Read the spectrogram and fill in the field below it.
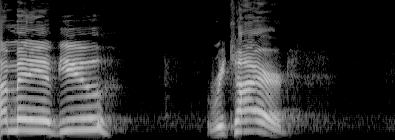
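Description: An elderly man speaks emphatically into a microphone.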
